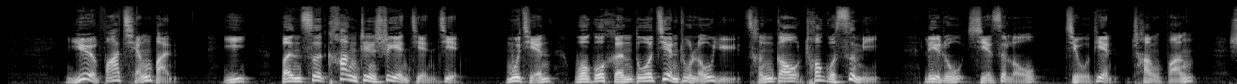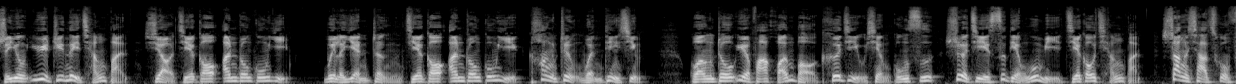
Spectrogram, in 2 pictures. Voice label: 男 解说专题; 墙板抗震测试解说

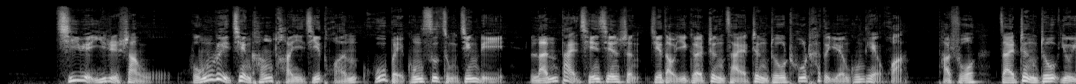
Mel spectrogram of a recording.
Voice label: 男 企业专题 宣传; 红瑞集团献爱心

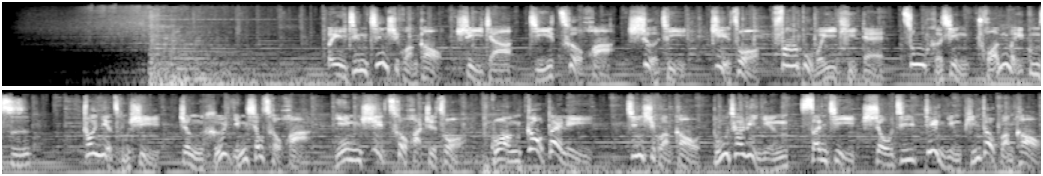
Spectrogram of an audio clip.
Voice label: 男 广告, 国语男声配音; 北京今世

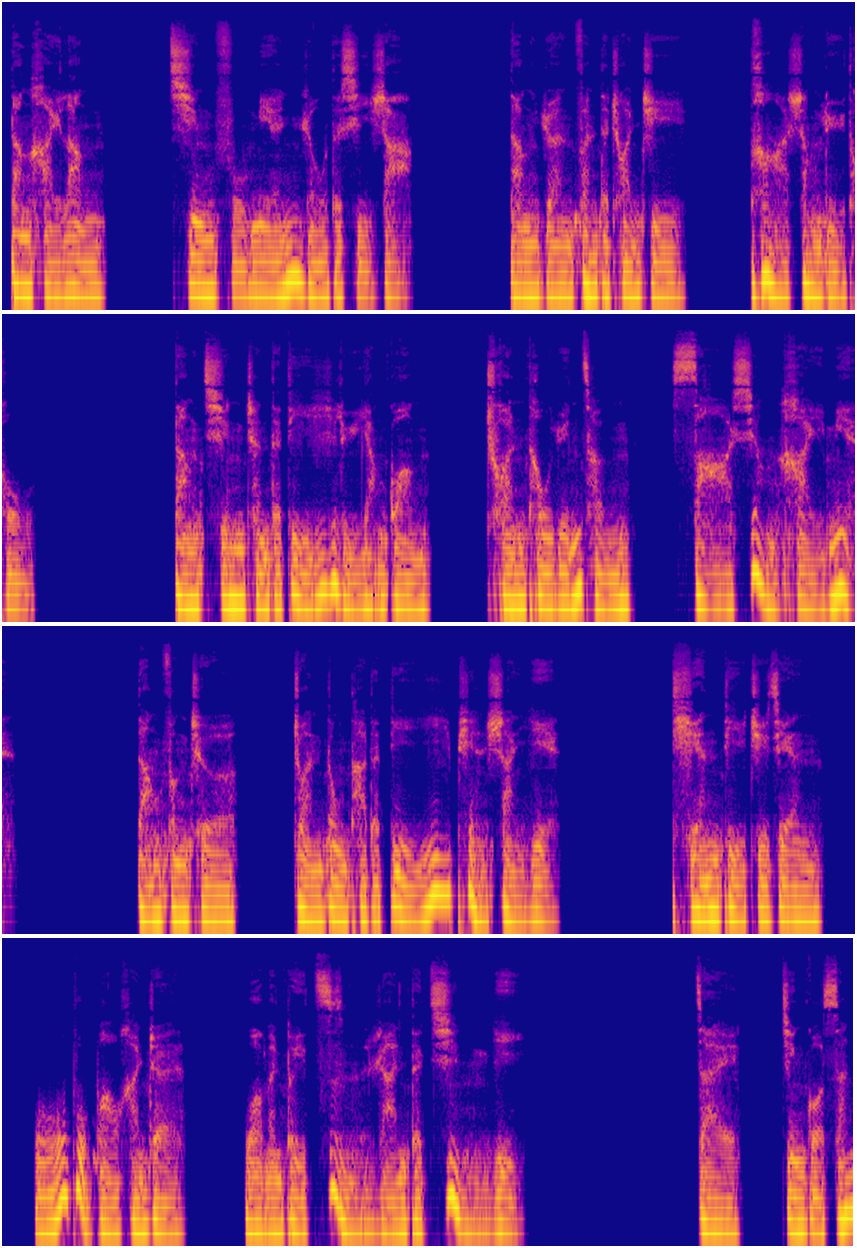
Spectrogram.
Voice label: 男 散文诗歌; 某地人民精神赞歌

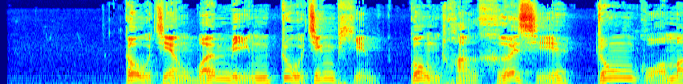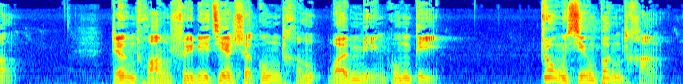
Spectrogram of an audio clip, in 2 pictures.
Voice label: 男 工程解说; 构建文明铸精品共创和谐中国梦

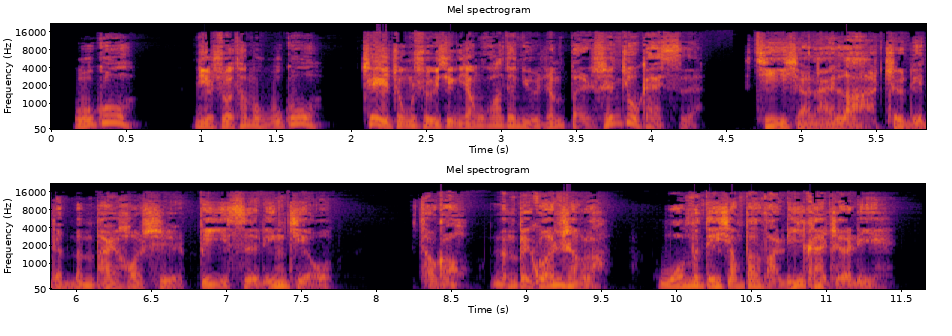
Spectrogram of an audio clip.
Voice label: 模仿 译制片, 国语男声配音

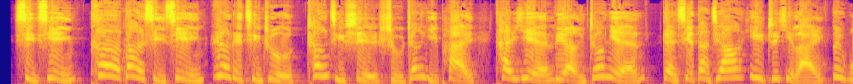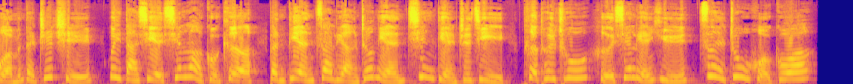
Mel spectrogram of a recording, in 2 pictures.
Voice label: 女 促销; 蜀张一派火锅店开业两周年

